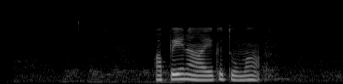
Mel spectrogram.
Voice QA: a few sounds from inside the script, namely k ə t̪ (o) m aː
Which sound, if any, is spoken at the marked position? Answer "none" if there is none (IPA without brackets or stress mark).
u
